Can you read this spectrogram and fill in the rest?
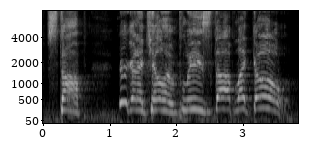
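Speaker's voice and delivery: loud, high-pitched desperate scream. A narrator's reading. Girlfriend begging boyfriend to stop attacking her lover, screaming. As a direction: scream and plead at the top of the voice. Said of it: "and she was screaming".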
